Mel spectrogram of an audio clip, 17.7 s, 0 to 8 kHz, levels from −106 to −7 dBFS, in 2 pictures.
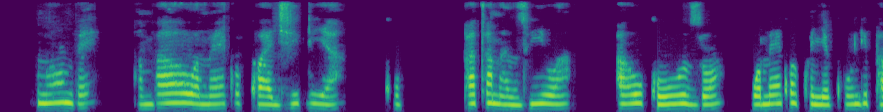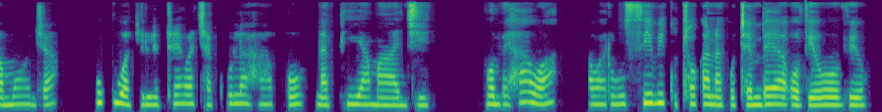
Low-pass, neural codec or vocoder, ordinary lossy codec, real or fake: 7.2 kHz; none; AAC, 48 kbps; real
